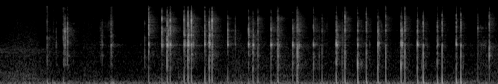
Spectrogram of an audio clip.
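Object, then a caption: Small plastic travel plug adapter. A small, hollow white plastic travel plug adapter is held in both hands close to the microphone while long manicured nails tap and scratch its casing. The result is a rapid series of sharp, dry, bright clicks with a ringing tone near 2.4 kHz. The clicks die away almost instantly over a quiet background.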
